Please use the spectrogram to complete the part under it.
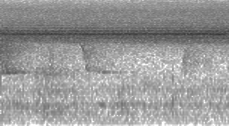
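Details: On the Montagne des Singes trail in French Guiana, cicadas keep up a steady, high, piercing drone, with a few faint whistled bird notes behind; the speaker mentions a well-known bird he calls the "piauler".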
